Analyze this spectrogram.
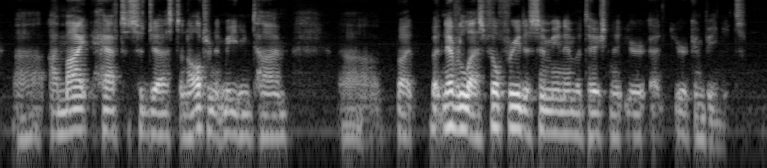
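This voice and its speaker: Delivered at a fairly quick pace, the speech has fairly even intonation and a slight Southern US accent. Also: man. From US South, southwestern Virginia (Abingdon). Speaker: university professor. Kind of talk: lecture. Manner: casual, with fillers.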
